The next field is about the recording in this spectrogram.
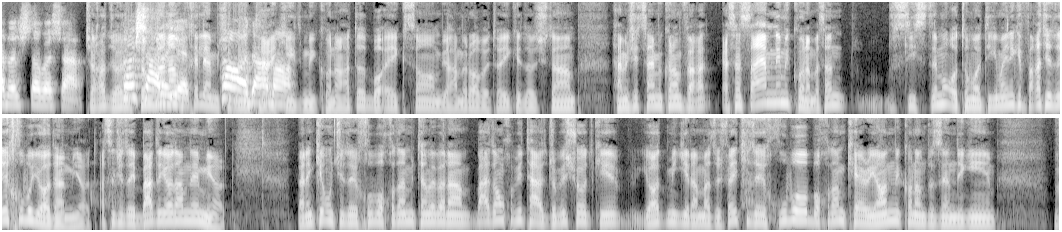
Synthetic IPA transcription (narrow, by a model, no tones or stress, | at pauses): ɾd̪ɒʃt̪ebɒːʃæmt͡ʃʰeɣæd̪̚d͡ʒɒːjeʃoæmɾːjexejlihæmiːʃʰeːd̪ææmɒkːiːd̪miːkʰonæmhæt̪ːɒːbɒːʔekʰsɒmjɒːɦæmeɾɒːbet̪ʰɒːjiːcʰe̞d̪ɒːʃt̪æm | hæmiːʃ̬esæːjmiːkʰonæmfæɣæt̪̚æsænsæːjæmne̞miːkʰonæmæsænsist̪e̞moot̪ʰomɒt̪ʰiːcemæninekʲʰefæɣæt̪̚ːt͡ʃizɒːjexuːbojɒːd̪æmːijɒ̰ːd̪̥ʔæ̰slænt͡ʃizɒːjebæd̪ojɒːd̪æmne̞mijɒ̰d̪̥̚ | b̥æɾɔːjiŋkʰʲceunt͡ʃʰiːzɒːjexubbɒxod̪æmːit̪unæmbebæɾæmbæːd̪æːmxobjet̪ʰæd͡ʒɾo̞beʃod̪cʰejɒːd̪̚miːɟiːɾæmæzuʃʋælit͡ʃʰiːzɒːjexuːbobɒːxod̪æmcʰeɾijɒːnmiːkʰo̞næmt̪ʰuze̞nd̪e̞ɡʲim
